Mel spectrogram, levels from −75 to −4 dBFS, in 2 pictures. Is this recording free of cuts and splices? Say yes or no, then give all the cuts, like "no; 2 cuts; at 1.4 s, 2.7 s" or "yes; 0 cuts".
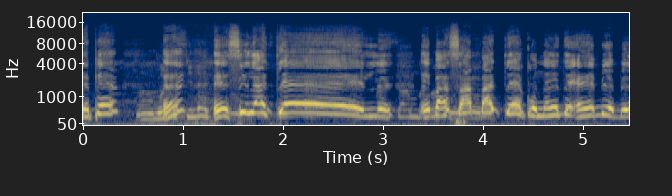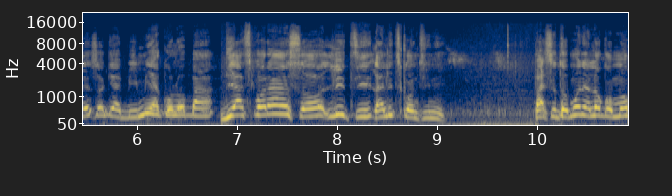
no; 1 cut; at 6.8 s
